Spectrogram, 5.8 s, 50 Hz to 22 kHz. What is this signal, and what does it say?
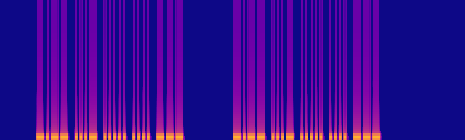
Morse code, heard as a keyed tone, about 37 wpm, 700 Hz. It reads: YV5HO YV5HO
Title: DXCC-100 Call Signs - 5 Characters - Repeated 2x - 40wpm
